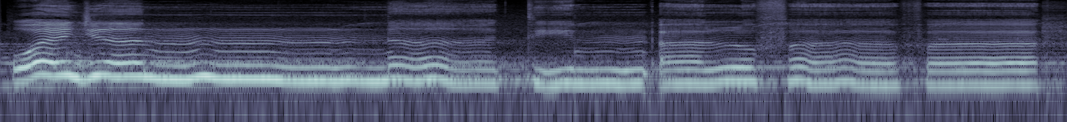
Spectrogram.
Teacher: apabila tanwin bertemu dengan alif itu izhari dibaca jelas Al [Musik] Fa jelas Yai itu mad asli Fa yang terakhir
